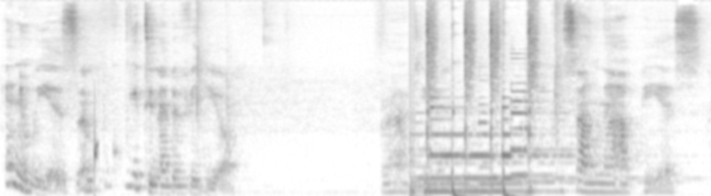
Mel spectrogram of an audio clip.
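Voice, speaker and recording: A woman's voice: low-pitched, big pitch swings, slow, gravelly, loud music behind the voice. A woman with a Jamaican accent chatting casually to her vlog audience, rambling and repeating herself. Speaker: vlogger. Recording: echoey room.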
